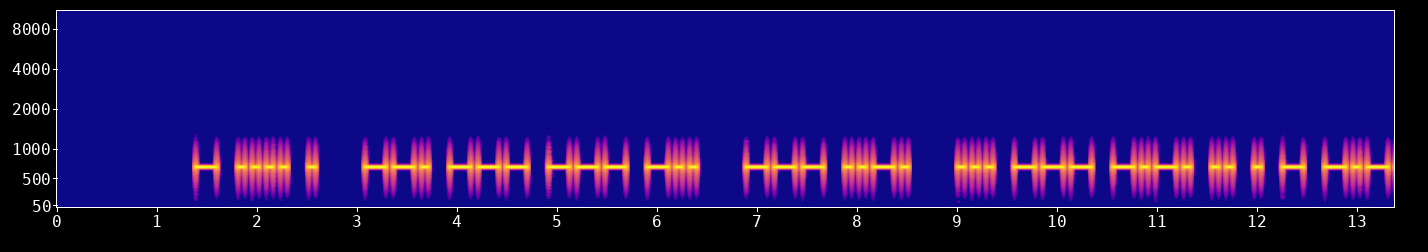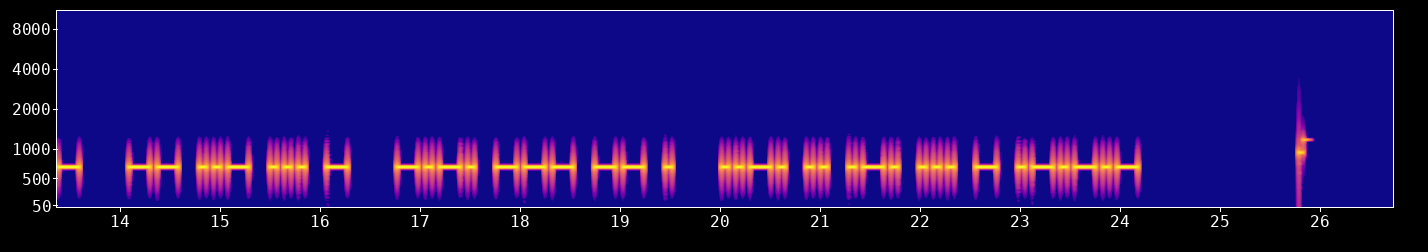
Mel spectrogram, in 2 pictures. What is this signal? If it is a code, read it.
Morse code, heard as a keyed tone, about 17 wpm, 700 Hz. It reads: THE GOOD OF SOCIETY MUST COME FIRST.
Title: Sentences from Top 1000 Words - Review Part 4 - 17wpm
